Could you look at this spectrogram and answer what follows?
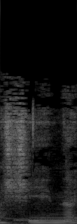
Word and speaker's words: Shein: ovvero sheen ed emessi si chiama scena io ho scoperto che si pronuncia così in una scena in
